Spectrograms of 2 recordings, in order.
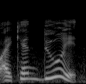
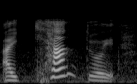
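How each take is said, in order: First: The word can is unstressed. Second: The word can is stressed.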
